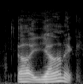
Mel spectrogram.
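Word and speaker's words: Jannik: Yannick, yes.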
